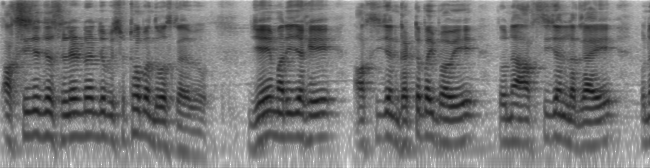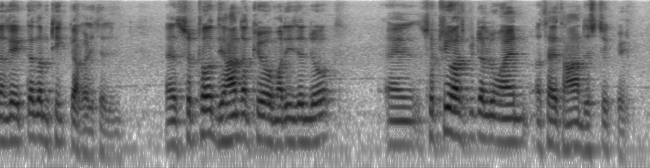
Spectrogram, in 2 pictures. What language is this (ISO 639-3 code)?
snd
